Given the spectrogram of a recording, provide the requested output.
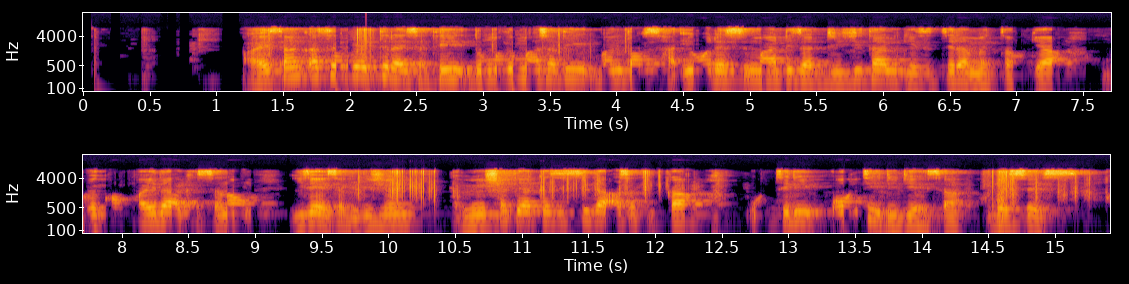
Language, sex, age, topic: Gamo, male, 18-24, government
